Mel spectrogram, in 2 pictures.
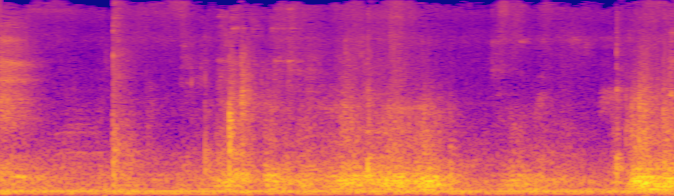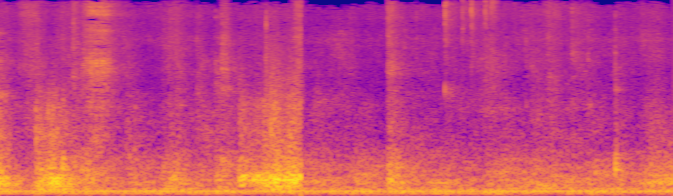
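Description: Wooden chess pieces knocking as they are set down and taken on the board, with presses of the chess clock, over a murmur of voices and a steady low hum.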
